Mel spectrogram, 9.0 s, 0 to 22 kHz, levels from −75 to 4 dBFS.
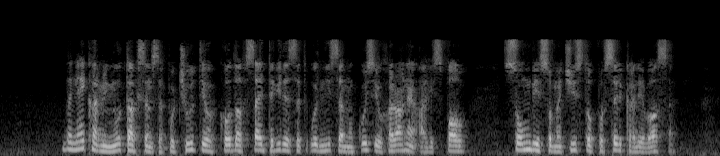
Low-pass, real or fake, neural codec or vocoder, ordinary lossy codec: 10.8 kHz; fake; codec, 16 kHz in and 24 kHz out, 0.8 kbps, FocalCodec, streaming, 65536 codes; AAC, 24 kbps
